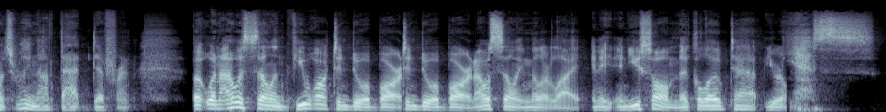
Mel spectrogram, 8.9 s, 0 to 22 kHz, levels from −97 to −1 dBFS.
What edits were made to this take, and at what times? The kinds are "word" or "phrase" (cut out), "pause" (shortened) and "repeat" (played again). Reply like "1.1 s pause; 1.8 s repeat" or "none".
2.9 s word; 4.0 s repeat; 7.9 s word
